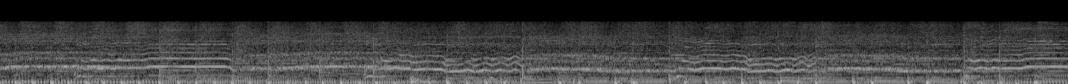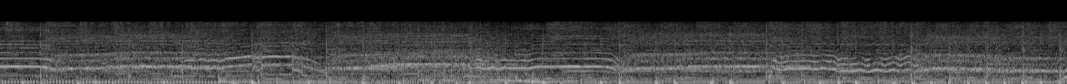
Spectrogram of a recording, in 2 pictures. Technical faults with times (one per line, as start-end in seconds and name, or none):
none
